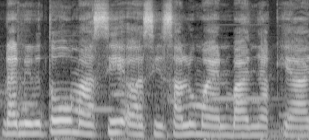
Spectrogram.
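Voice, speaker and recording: Very fast speech from a woman, with music in the background. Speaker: vlogger, village housewife. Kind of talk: vlog voice-over narration. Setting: home, recorded after dawn prayer. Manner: more subdued than usual, slightly quieter; casual chatty.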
